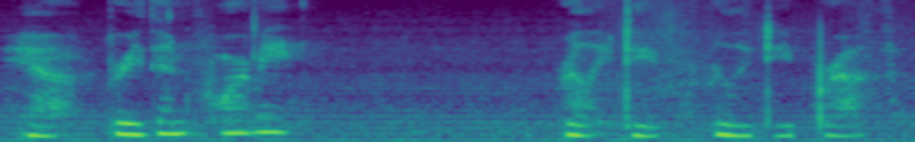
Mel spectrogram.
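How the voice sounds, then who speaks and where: A woman whispering breathily in an ASMR medical roleplay, playing a reassuring doctor with a hesitant, gentle bedside manner. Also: mid-range voice, fairly even intonation, slow pace, slight background noise, low-quality recording. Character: calm, reassuring doctor who treats demonic possession.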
